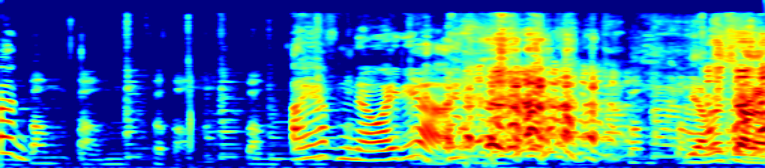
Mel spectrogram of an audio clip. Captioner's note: laughter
